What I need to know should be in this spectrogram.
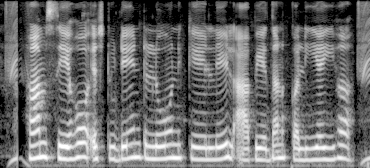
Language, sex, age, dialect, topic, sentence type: Magahi, female, 31-35, Western, banking, statement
